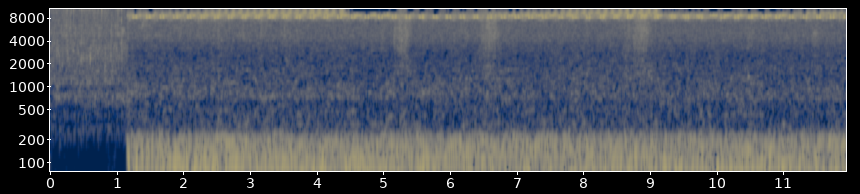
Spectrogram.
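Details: Steady low rumbling noise, like a running engine or rushing water, with a thin constant high whine and no animal calls.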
